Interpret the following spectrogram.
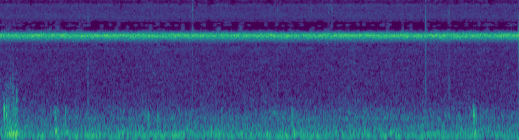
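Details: A continuous shrill, bell-like ringing of bell crickets stays level throughout, while a burning campfire adds scattered quiet crackles below.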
